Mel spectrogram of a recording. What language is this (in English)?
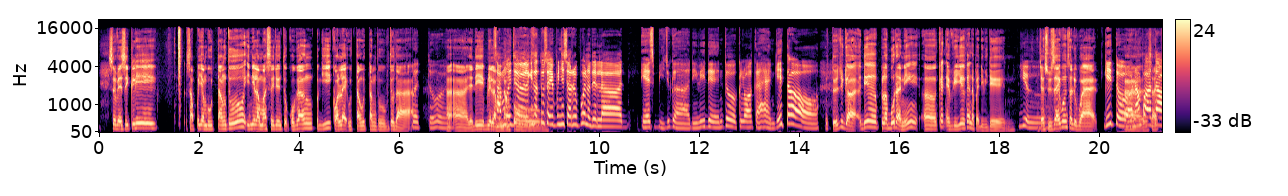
Malay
